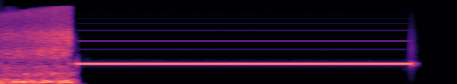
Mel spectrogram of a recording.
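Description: Electronic dance music ending on a rising synthesized noise sweep that cuts off abruptly less than half a second in, replaced by a loud, steady, pure synth tone like a test-tone beep, held for about a second and a half.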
